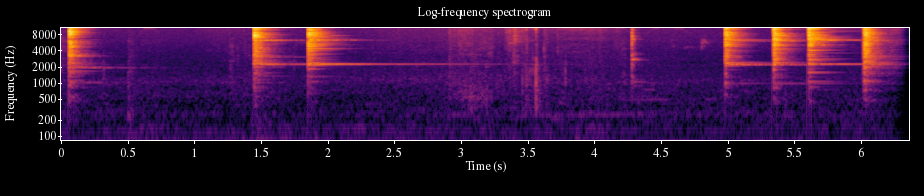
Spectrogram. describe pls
Sound effects > Objects / House appliances
Junkyard Foley and FX Percs (Metal, Clanks, Scrapes, Bangs, Scrap, and Machines) 132
Clang, Dump, dumping, Machine, Metal, Metallic, rubbish, scrape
